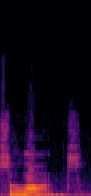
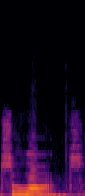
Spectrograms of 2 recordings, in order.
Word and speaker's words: Solondz: Apparently, it's pronounced Solondz. One last time. Solondz.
